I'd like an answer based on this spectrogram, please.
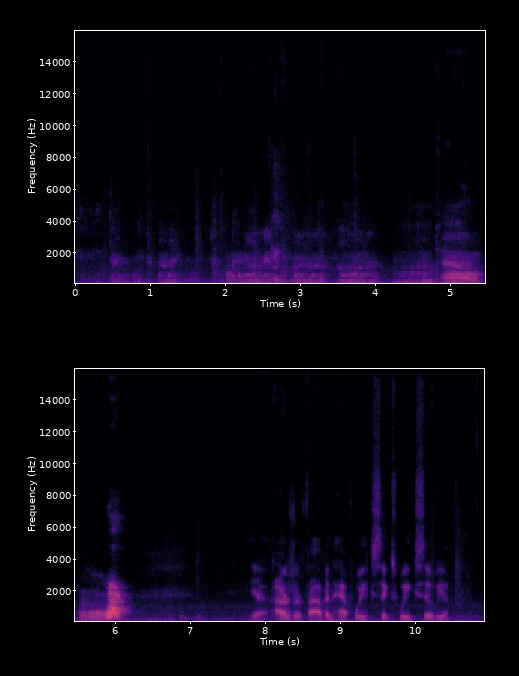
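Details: Five-week-old puppies at a training kennel, having fun at play: a person talks through the first half, then a quick run of high, sharp yelping yips and squeals fills the closing seconds.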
